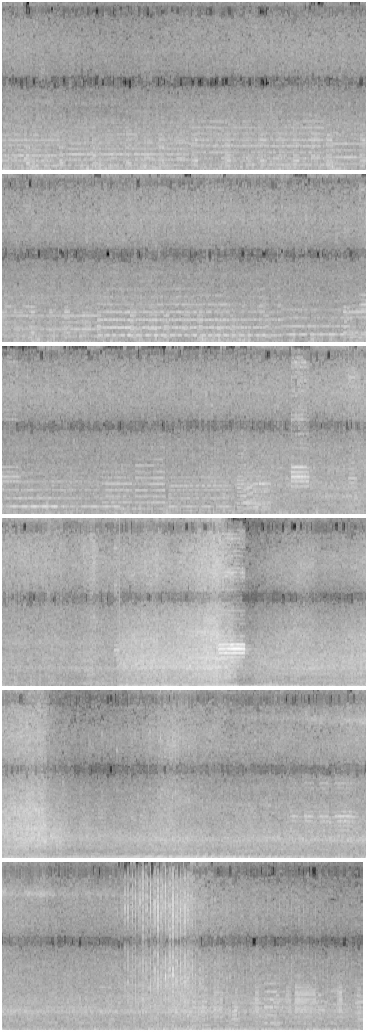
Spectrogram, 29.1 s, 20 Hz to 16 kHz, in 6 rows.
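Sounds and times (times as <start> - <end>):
multi-note bus horn tune: 0.0 - 14.7, 16.0 - 18.0, 26.7 - 29.0
bus engine rumble passing: 0.0 - 29.0
short horn toot: 17.3 - 18.0.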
